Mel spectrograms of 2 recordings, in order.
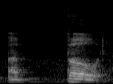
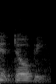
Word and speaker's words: abode: I can't pronounce that word. Abode. I always want to say adobe.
